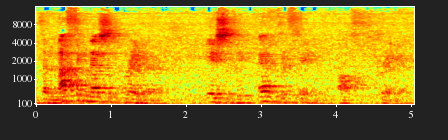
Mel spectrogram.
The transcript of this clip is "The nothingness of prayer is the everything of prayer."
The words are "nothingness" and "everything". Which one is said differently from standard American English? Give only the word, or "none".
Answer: none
